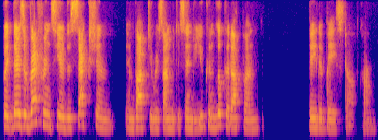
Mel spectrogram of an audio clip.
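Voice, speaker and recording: A woman's voice: fairly low pitch, fairly even intonation, moderate pace. A woman hosting an online question-and-answer session, talking casually and hesitantly over a video call, often restarting her sentences. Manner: warm, self-deprecating, hesitant with restarts. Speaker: host of a Q&A session.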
